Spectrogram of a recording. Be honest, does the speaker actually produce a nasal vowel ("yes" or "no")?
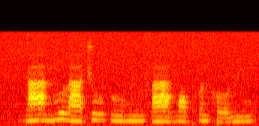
no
